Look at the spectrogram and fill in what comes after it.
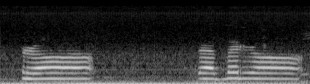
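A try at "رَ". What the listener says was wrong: Don't stretch the sound, please. Ra, zabar, ra.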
